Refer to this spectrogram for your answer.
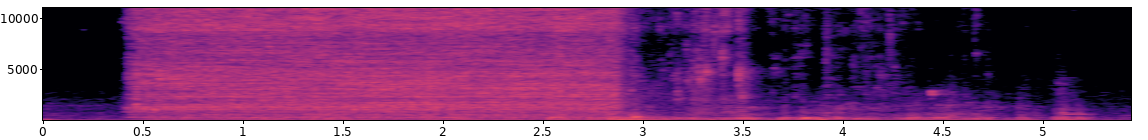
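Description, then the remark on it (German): A tap runs steadily for a couple of seconds, then shuts off, leaving soft splashing and sloshing as lettuce leaves are gently washed by hand in a bowl of cold water. “Und wascht sie vorsichtig in einer Schüssel mit kaltem Wasser.”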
